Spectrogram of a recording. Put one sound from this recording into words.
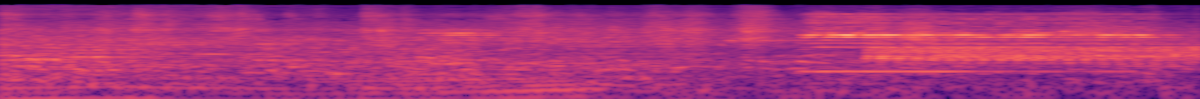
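A crowd of men shouts and chatters nearby.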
